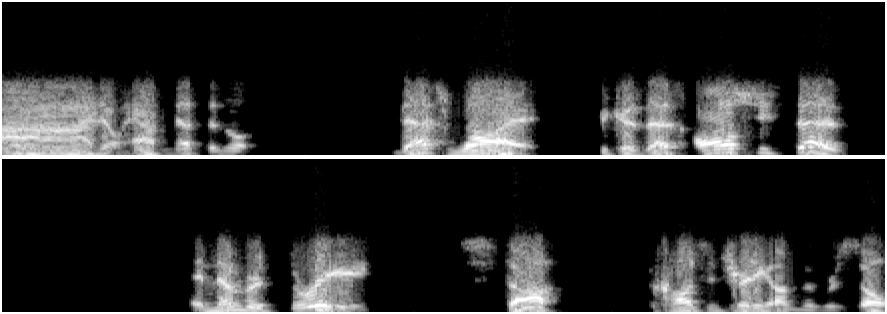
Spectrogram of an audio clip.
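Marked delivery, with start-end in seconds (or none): 0.0-1.2 gloomy, upset, complaining voice. Retelling what an upset Betty says when she comes in: imitating Betty, upset and complaining. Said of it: "she's upset".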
